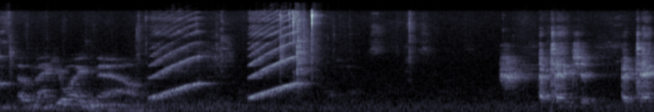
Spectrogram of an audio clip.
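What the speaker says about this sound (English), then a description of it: "This completes our test of the fire alarm system." Building fire alarm system test, with rising electronic sweep tones repeating in quick succession, followed by clipped announcement-like bursts, heard at moderate distance in a quiet room.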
